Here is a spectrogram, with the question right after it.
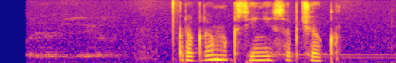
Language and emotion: Russian, neutral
